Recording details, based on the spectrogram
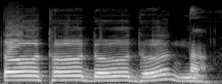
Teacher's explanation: यानी दांत से हमारी जीभ जो है दांत पर स्पर्श होती है।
